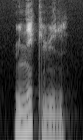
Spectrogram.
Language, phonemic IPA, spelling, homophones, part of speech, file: French, /e.klyz/, écluse, éclusent / écluses, noun / verb, Fr-écluse.ogg
- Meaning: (noun) sluice, lock (of canal); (verb) inflection of écluser: 1. first/third-person singular present indicative/subjunctive 2. second-person singular imperative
